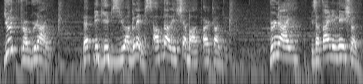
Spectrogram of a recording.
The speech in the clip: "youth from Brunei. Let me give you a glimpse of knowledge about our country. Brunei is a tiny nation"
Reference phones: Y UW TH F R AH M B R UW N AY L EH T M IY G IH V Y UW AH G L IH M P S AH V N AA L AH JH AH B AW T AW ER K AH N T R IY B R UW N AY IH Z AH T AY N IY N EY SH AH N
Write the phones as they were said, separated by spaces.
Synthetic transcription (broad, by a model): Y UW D F R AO M B R UW N AY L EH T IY G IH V Y UW AH G L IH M S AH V N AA L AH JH AH B AW T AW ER K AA N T R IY B R UW N AY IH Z AH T AY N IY N EY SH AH N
